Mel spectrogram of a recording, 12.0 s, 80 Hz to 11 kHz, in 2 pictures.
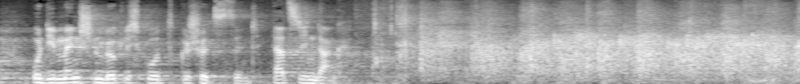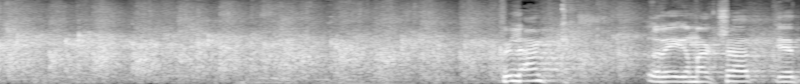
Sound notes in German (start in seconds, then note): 2.9 Beifall CDU und BÜNDNIS 90/DIE GRÜNEN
